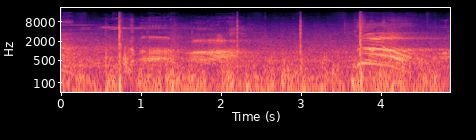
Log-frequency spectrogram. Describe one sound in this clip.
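Blows land with sharp, heavy thuds.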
